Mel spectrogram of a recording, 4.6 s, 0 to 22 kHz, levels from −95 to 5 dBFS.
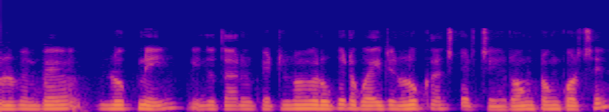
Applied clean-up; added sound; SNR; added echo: neural mask model DeepFilterNet 3.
